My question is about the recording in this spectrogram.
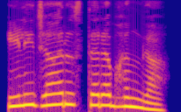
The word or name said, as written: ಇಳಿಜಾರುಸ್ತರಭಂಗ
